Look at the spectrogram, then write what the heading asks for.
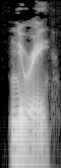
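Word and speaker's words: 누리: Nuri, Korean pronunciation, Nuri, meaning world in native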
